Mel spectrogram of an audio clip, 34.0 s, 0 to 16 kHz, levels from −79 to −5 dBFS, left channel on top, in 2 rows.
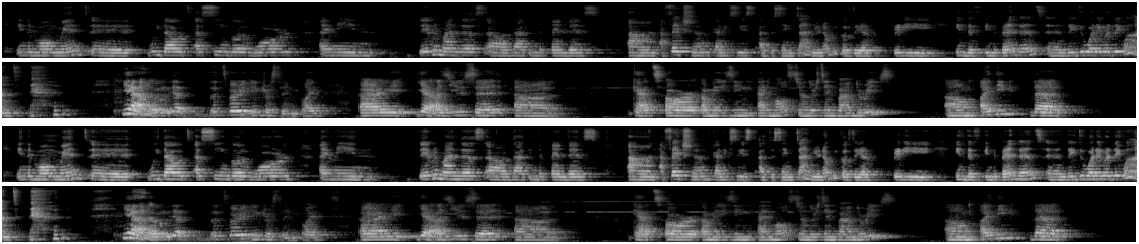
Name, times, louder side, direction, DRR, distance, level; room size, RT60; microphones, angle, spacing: voice 1, 0.2-4.4 4.7-5.6 6.2-8.8 9.4-14.0 14.3-18.1 18.4-18.6 19.2-19.6 25.8-26.0 31.3-31.6, right 3 dB, 50° right, 0.6 m, -33 dB
voice 2, 18.7-21.8 22.4-25.4 26.5-30.3 31.1-32.9, left 2 dB, 50° left, 0.9 m, -32 dB
9.8 x 5.6 x 2.3 m
head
